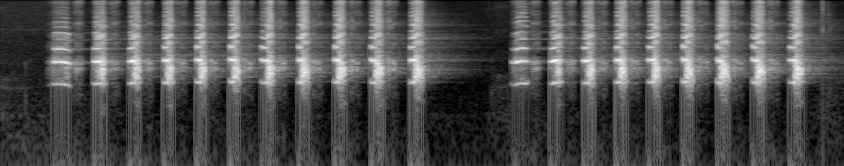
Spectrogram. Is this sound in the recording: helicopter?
no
